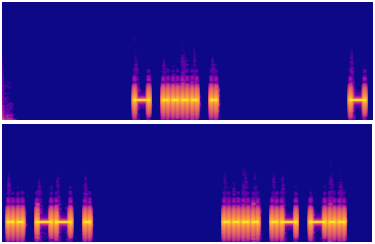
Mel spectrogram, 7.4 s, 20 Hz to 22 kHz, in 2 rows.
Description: Morse code, heard as a keyed tone, about 25 wpm, 700 Hz. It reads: THE TIME HAD
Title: 4x Word-Spacing - Sentences from Top 100 Words - 25wpm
